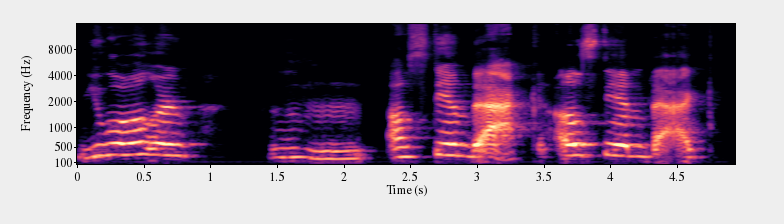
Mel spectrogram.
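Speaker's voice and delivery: lightly voiced father, pleading then stepping back; a hint of the father talking to his daughters; voicing the late father. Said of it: "He goes".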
